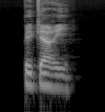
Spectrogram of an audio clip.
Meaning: peccary (a family of mammals related to pigs and hippos)
- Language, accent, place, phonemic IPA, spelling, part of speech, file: French, France, Lyon, /pe.ka.ʁi/, pécari, noun, LL-Q150 (fra)-pécari.wav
